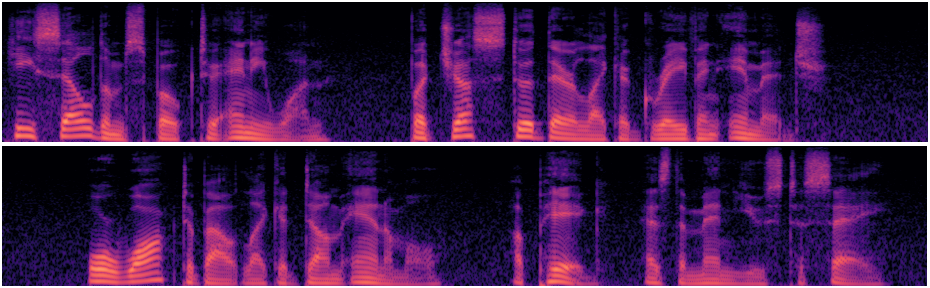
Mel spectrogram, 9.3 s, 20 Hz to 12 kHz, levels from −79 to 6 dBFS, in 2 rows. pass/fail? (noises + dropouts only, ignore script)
pass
